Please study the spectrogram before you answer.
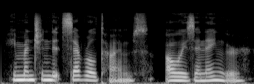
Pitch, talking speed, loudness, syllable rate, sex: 190 Hz, 190 wpm, -16 LUFS, 6.5 syllables/s, female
